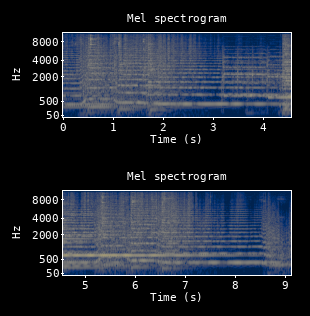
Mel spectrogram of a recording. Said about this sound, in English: So altogether, these guitar parts now sound like this.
